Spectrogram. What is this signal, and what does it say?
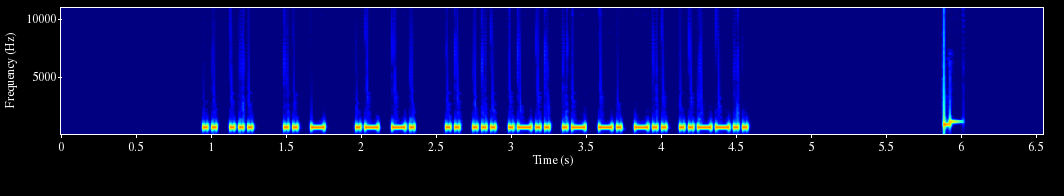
Morse code, heard as a keyed tone, about 37 wpm, 700 Hz. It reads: IS IT AN ISLAND?
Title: Sentences from Top 1000 Words - Review Part 3 - 40wpm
